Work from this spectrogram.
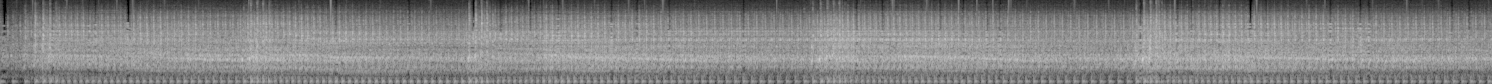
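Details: Royal Enfield Electra X single idling just after its first cold start following a rebuild with new big end, conrod and piston: steady thump with light mechanical clatter. It is quieter than before.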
